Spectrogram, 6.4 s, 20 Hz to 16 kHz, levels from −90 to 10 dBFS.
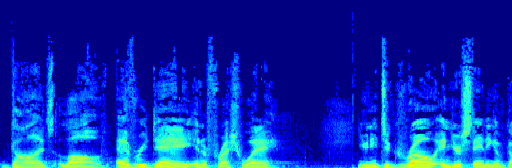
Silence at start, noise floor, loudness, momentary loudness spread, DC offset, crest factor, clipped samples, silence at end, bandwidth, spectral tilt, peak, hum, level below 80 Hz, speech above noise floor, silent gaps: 0.05 s; -64 dBFS; -31 LUFS; 8 LU; under 0.1%; 16 dB; under 0.1%; 0 s; 13 kHz; -6 dB/octave; -14 dBFS; none; -56 dBFS; 34 dB; none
